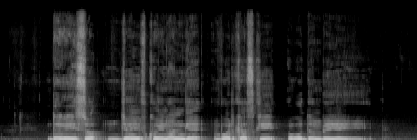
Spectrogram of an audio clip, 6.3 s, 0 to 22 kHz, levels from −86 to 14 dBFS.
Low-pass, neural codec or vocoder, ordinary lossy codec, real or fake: 19.8 kHz; none; none; real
